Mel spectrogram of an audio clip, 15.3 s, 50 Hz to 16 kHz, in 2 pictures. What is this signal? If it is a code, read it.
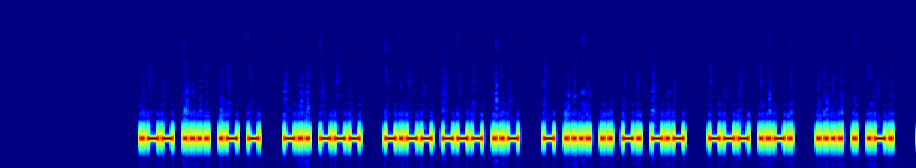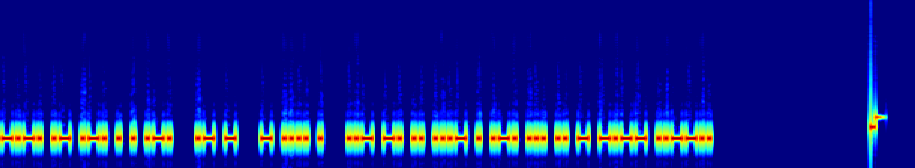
Morse code, heard as a keyed tone, about 40 wpm, 700 Hz. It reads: WHAT DO YOU THINK OF HER CAREER AT THE UNIVERSITY?
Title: Sentences from Top 1000 Words - Review Part 6 - 40wpm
